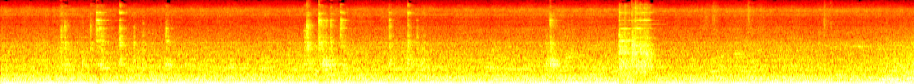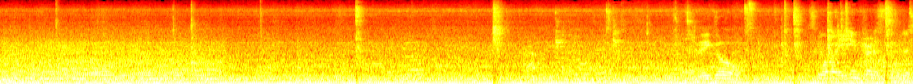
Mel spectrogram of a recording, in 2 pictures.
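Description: Metal clinks and taps as a spark plug and its fittings are handled in an ignition test fixture, thickest near the end, over a steady low hum.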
